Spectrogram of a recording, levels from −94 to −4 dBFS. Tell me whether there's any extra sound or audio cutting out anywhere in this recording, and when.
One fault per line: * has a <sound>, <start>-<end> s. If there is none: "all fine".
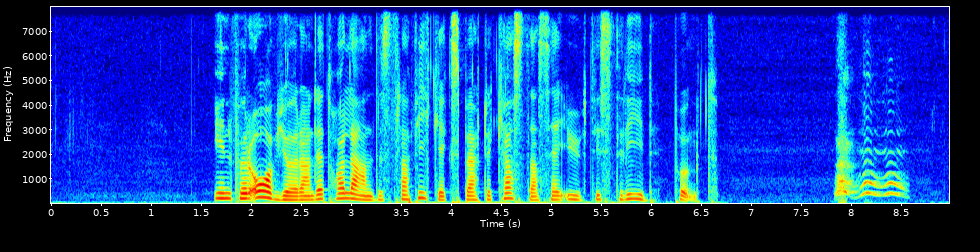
* has a bark, 7.8-8.6 s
